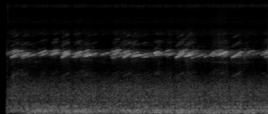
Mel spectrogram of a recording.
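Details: Frogs calling from a pond in Rehoboth at night under a waxing gibbous moon: a dense, unbroken chorus of high trilling notes that blend into one steady shimmering band, with a soft low rumble underneath.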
